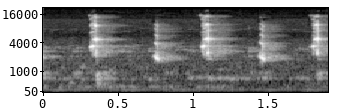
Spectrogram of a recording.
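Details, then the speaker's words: Wall switch in use about 15 years, lights not turning on: five short high squeaks about 0.4 s apart as it is worked, fan switch silent; owner suspects defect, cause unconfirmed. "and here's the other one that's for the fin it doesn't do it and that leads me to uh believe there's a defect if it's bad"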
